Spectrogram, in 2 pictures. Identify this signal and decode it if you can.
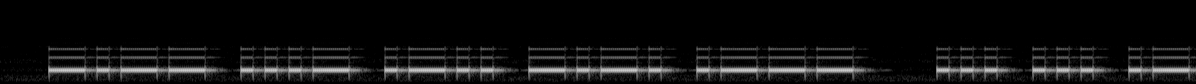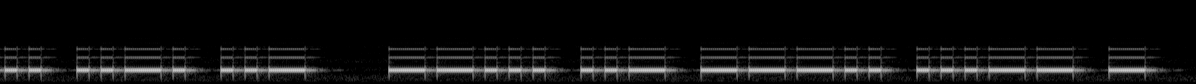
Morse code, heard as a keyed tone, machine-sent, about 10 wpm, 660 Hz, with room echo. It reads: YVLCJ SSLFU 7U83T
